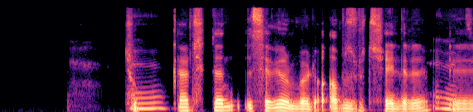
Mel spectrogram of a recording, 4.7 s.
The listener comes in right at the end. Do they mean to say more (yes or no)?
yes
